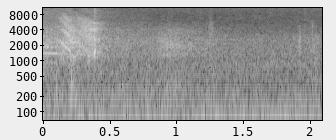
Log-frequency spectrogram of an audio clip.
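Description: Steady low background rumble and hiss with no distinct event; no shot is heard.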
